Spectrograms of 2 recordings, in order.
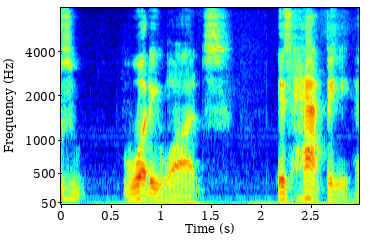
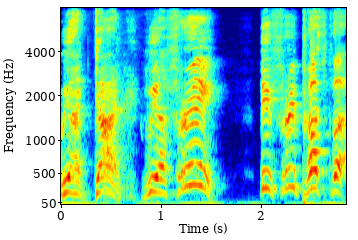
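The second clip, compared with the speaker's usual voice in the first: fake Indian accent, higher pitch; 14 semitones higher than usual. Imagining being the leader who frees north korea: put-on indian accent. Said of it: "I don't know why I turned into, like, an Indian dude".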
